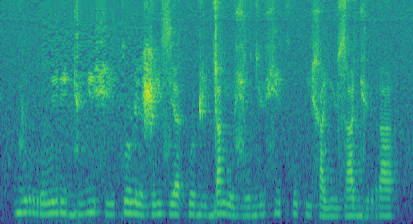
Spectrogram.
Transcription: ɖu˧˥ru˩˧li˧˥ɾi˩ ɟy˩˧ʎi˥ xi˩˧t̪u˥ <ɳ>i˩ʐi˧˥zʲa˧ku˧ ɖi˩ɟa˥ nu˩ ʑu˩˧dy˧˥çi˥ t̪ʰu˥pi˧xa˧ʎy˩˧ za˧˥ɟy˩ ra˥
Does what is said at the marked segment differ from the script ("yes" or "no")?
no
